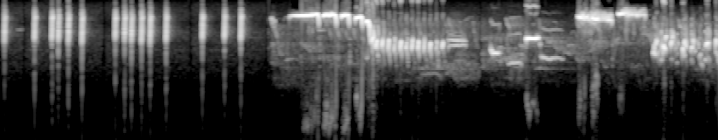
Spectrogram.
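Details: Short dry ticking calls in irregular bursts lead into a loud robin song of sweeping whistles, warbles and trilled notes, high and continuous, in a quiet setting.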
